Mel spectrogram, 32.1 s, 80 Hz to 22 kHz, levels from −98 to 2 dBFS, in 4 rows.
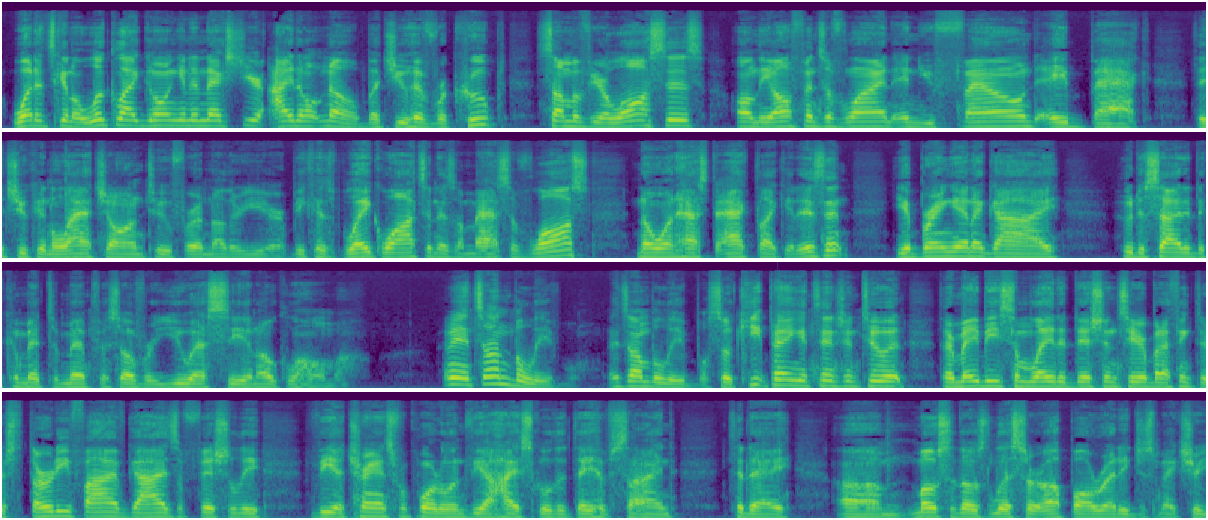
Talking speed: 220 wpm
